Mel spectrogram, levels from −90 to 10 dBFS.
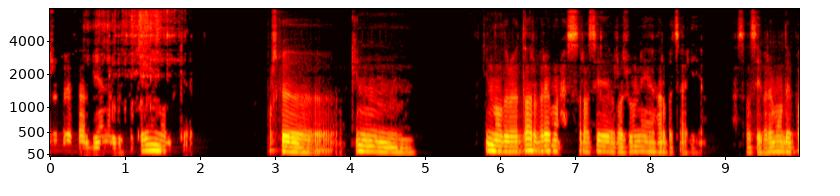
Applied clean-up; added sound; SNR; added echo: classical method spectral subtraction.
